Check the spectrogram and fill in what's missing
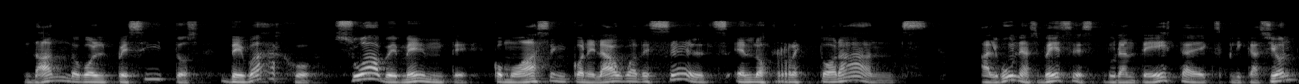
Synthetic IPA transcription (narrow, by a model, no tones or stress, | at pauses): d̪and̪o̞ɣo̞lpe̞sit̪o̞s | d̪eβaxo | swaβemẽnt̪e | ko̞moase̞ŋko̞ne̞laɣwaðeselt̪senlo̞srest̪oɾant̪e̥s | alɣunazβesesd̪uɾant̪e̞est̪aeksplikasjo̞n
